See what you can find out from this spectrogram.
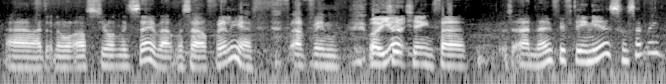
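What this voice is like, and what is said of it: British accent. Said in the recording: “as they can judge by your accent, you're a British man”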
